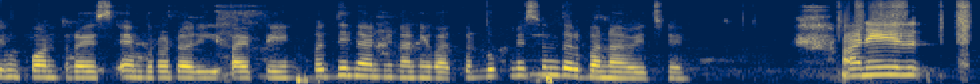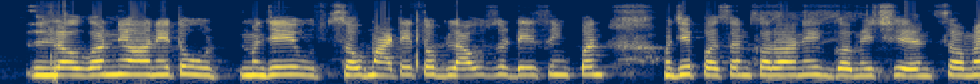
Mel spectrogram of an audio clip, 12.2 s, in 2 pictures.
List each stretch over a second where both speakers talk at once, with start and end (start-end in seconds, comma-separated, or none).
none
